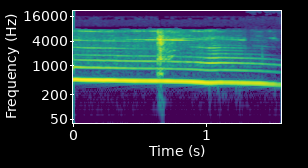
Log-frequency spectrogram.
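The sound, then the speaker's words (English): A person imitates a wolf howl: one loud, sustained note that holds steady and drifts slightly lower in pitch over about a second and a half, with no talking. “…, can you give us a wolf howl, please?”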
